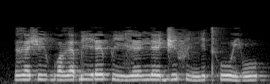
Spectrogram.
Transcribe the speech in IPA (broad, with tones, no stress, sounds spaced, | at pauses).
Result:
ɣ ɛ˨ ʃ iː˨ ɡʷ a˨ ɣ ɛ˦ ɓ iː˦ ɾ eː˦ p iː˨ ɣ eː˦ ŋ eː˦ d͡ʒ i˦ f i˨ ŋ i˦ tʰ uː˦˨ j uː˦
